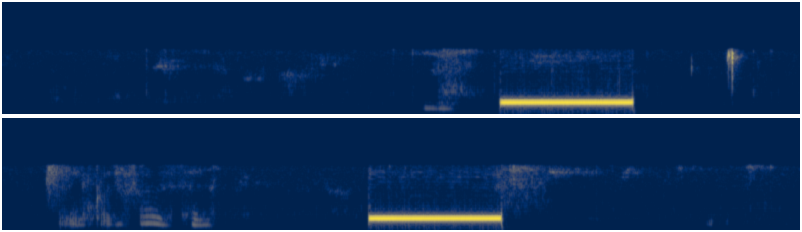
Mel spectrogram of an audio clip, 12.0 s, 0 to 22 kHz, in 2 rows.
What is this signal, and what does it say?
Ringback tone (Europe, 425 Hz), with speech.
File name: out- -2020- - - .1040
